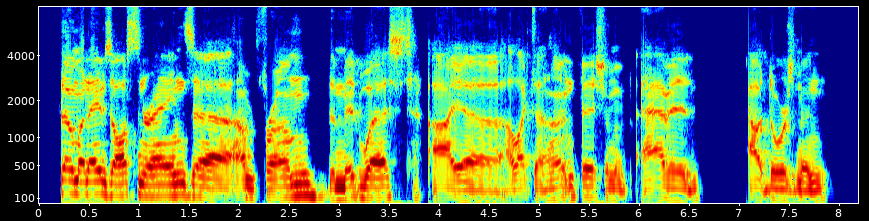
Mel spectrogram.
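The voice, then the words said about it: Strong regional American accent. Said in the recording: “You got a great accent. ... I know you're from the South.”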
